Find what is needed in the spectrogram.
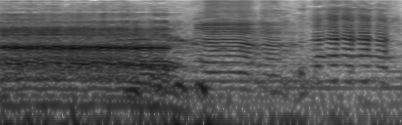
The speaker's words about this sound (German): Aus dem Hintergrund hört man eine Ziege, die garantiert nicht Zieglinde ist.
